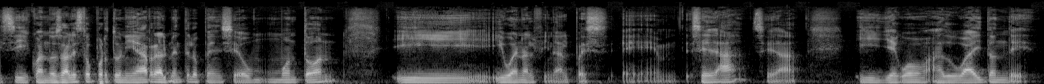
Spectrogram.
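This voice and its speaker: A man's voice: lowish voice, gravelly. A young Colombian man with a Colombian Spanish accent, a footballer being interviewed, talking casually and hesitantly with many restarts. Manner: hesitant, restarts often, animated when telling anecdotes. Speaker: professional footballer guest.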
